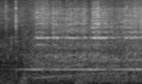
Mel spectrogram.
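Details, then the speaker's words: Bee Cool Bikes Bee Adventurer e-MTB on a trail ride: a thin steady squeal rings on and off over the rumble as the wheel turns; the rotor drags and gets hot, with the caliper found loose. "all right it's time to head back home because this rotor is just getting on my nerves now it's just too loud it's too annoying"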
